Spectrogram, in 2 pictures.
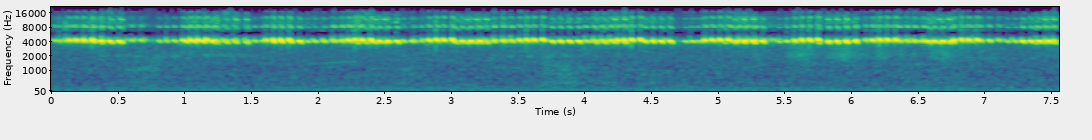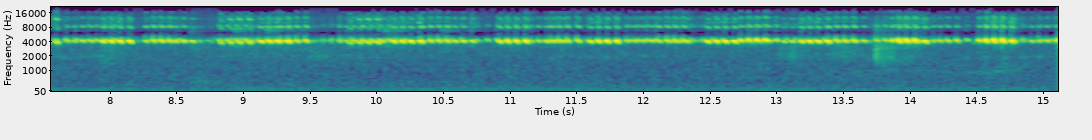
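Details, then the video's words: High, piercing cricket chirps pulse on continuously, with short trilled bursts from more than one insect blending into a steady shimmering chorus. There are no other animals or noises. "CRICKETS CHIRPING SOUNDS"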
